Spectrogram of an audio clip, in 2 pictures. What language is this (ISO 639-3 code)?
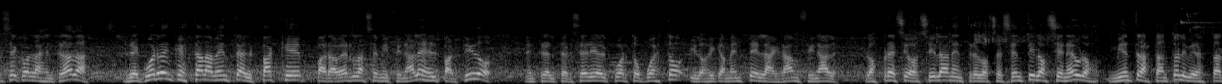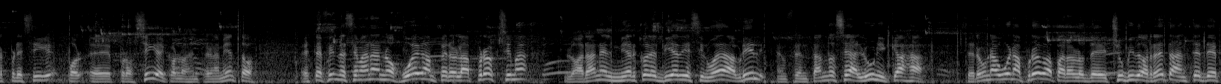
spa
